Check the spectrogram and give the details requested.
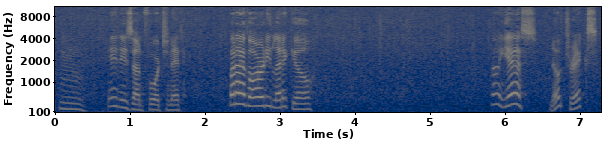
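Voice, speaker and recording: A man playing a confident, smug young male detective genius in a scripted anime audio roleplay, teasing and self-assured with dramatic pauses. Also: very high-pitched, sing-song, fairly bright tone, slight background noise, heavily acted.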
